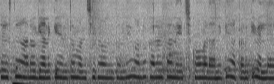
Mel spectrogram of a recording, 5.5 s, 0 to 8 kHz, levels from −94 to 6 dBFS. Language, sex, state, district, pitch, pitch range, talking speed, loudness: Telugu, female, Telangana, Nalgonda, 245 Hz, 235-255 Hz, 110 wpm, -14 LUFS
